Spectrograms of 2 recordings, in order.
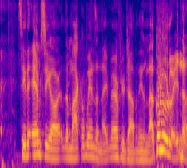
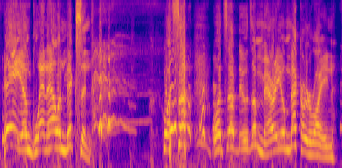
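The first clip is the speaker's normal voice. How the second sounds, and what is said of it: Put-on American accent. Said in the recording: “You need an American accent.”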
